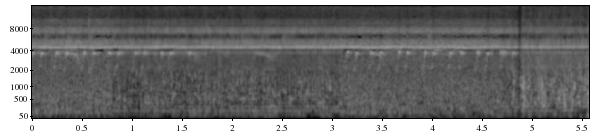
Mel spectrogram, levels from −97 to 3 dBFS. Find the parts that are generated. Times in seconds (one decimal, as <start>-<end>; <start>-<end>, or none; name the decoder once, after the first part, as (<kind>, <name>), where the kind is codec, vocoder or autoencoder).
0.8-3.1 (vocoder, BigVGAN v2); 4.7-5.6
